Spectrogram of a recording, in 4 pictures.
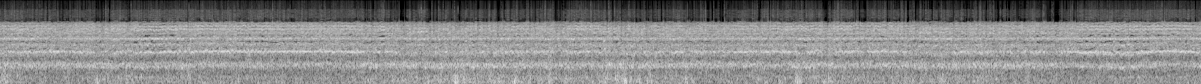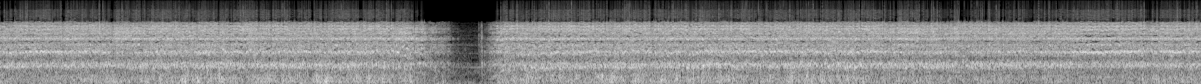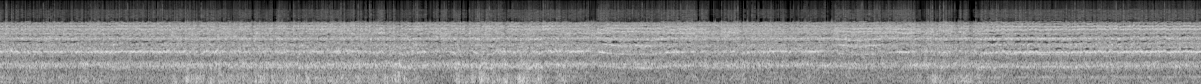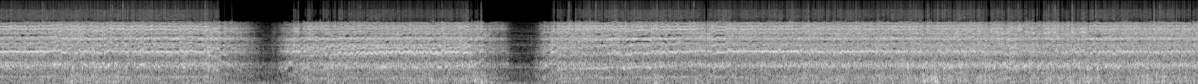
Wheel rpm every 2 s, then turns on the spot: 230, 230, 230, 230, 230, 220, 220, 170, 150, 230, 230, 230, 230, 230, 230, 230, 220, 210, 180, 150, 120, 230, 230, 230.
none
